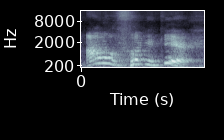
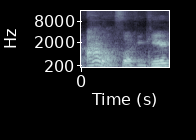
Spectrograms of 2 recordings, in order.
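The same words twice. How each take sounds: First: Emphatic. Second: Said in the usual way. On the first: Real, not acted. Repeats it, much higher.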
